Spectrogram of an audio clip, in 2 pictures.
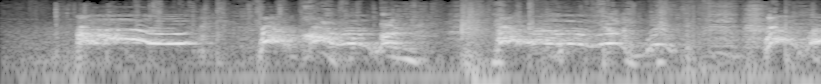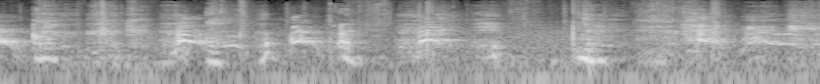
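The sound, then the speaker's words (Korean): A dog barks loudly and repeatedly at a man after dodging his kick, a rapid, agitated string of sharp barks with a few higher yips mixed in, continuing without pause for several seconds. “그의 발길질을 살짝 피한 개는 그를 향해 큰 소리로 지저댔다.”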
